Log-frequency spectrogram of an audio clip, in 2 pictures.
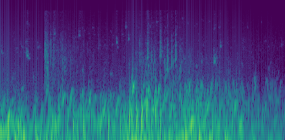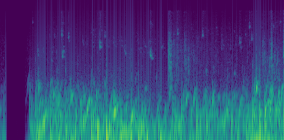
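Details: Bubbling, rushing noise like boiling or pouring water, broken by a brief silence, with no animal voice.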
